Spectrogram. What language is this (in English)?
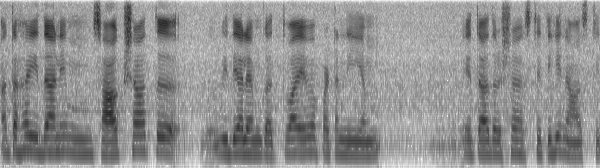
Sanskrit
